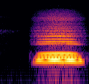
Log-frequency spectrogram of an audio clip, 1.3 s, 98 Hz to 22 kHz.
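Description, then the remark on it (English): A single loud, sustained whistle blast lasting under a second, bright and breathy with a steady pitch, blown to mark five minutes of a speaker's time limit, with no one talking. “So at 5 minutes, I blow this very nice whistle.”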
